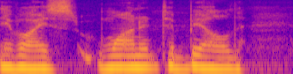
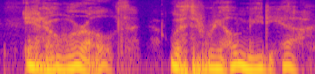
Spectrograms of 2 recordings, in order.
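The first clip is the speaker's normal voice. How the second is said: loud, close-miked movie-trailer announcer voice; 6 dB louder than usual. Asked to do the movie trailer voice close to the mic, doing a movie trailer voice impersonation. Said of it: "do your best impersonation of the movie trailer voice".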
